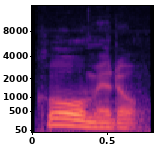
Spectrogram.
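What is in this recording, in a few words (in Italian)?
"coomero", dialettale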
